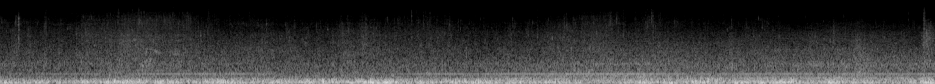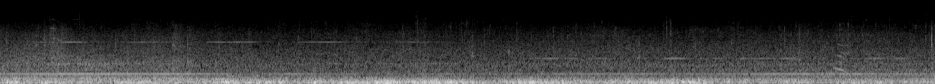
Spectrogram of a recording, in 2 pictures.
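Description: Wind buffeting the microphone in gusts over harbour water, with a steady hum running underneath. Faint high beeps come and go in the second half.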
